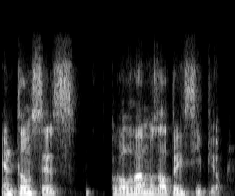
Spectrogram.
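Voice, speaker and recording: A man with a Portuguese accent, presenting a webinar in careful, slightly halting non-native Spanish as an information management adviser. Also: mid-range voice, a bit bright.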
